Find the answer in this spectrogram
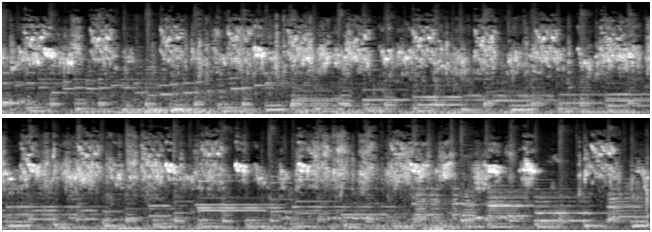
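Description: Budgerigars chattering and squawking over background music that carries a melody of held notes.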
